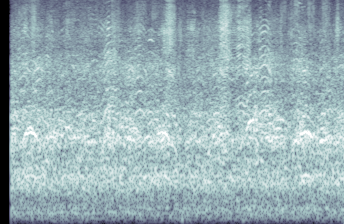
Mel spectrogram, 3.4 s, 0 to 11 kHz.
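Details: Wild snow geese at Montezuma, New York, on 7 March 2022, as spring migration nears its peak and the flock takes flight: a dense roar of countless overlapping nasal honks, unbroken and loud throughout.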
